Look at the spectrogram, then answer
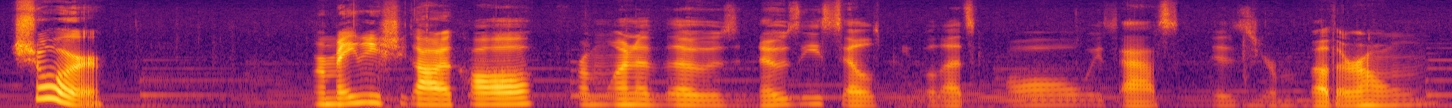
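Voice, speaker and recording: A woman's voice: lowish voice, normal speed, darkish tone, soft background music, natural voice. A woman reading the part of an outspoken schoolgirl from a storybook, consoling in a reassuring, matter-of-fact way.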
